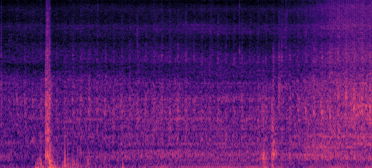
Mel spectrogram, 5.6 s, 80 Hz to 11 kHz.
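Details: 2007 Mini Cooper (non-S) N12 petrol engine, cold start idle: light, fast ticking that follows the revs as they drop while warming, on the left side of the engine; fades above 2000 rpm, persists warm; new tensioner didn't fix it.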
